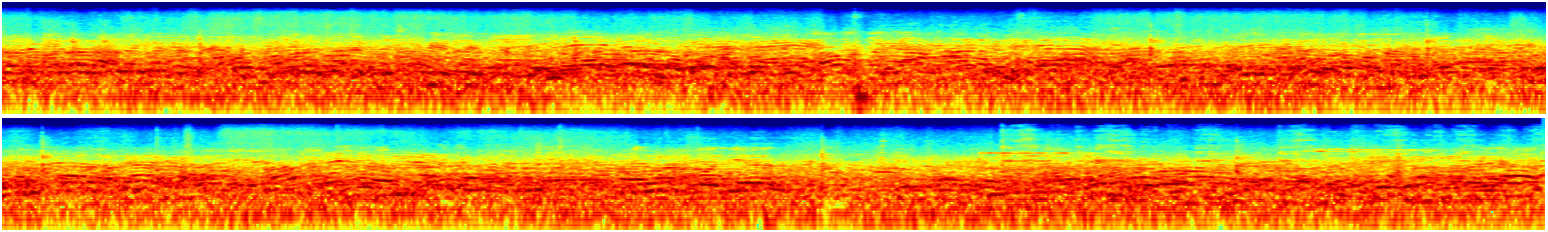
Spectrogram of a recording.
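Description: A crowd of people chatters loudly all around.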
